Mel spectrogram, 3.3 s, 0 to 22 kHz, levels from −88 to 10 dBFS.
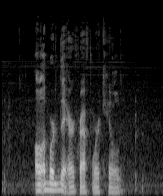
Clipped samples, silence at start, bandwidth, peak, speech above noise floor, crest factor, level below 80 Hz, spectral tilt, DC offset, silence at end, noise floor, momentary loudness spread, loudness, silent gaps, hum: under 0.1%; 0.7 s; 13 kHz; -2 dBFS; 36 dB; 18 dB; -52 dBFS; -7.5 dB/octave; under 0.1%; 0.85 s; -55 dBFS; 12 LU; -19 LUFS; none; none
